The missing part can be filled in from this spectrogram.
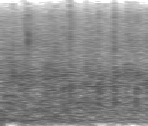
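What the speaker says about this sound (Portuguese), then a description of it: "Uma salva de palmas pro André" Audience applause at a stand-up comedy show at a country club, a dense steady wash of clapping filling the short moment on its own.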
